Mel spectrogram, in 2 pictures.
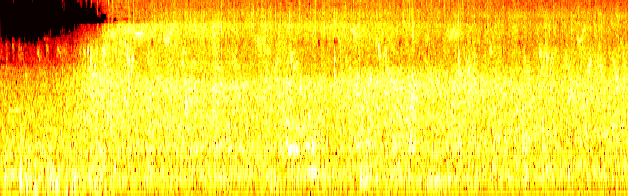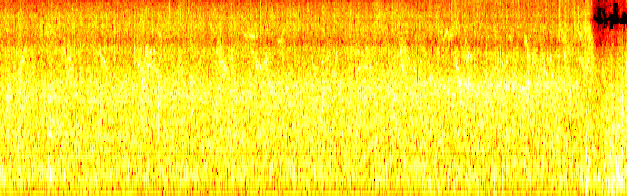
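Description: Steady rain falling, a dense patter of drops that grows louder about a second in and then holds steady.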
